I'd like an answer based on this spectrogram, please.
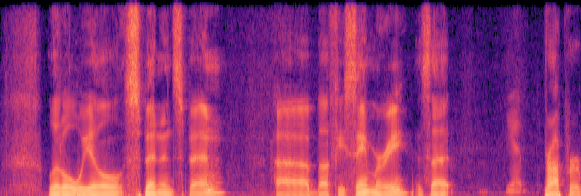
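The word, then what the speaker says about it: Buffy Sainte-Marie: Buffy St. Marie. Is that Yep. proper pronunciation?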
